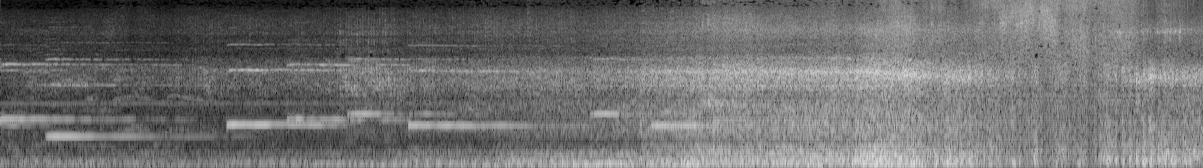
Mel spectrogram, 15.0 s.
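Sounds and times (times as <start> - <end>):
passenger train rumble and rail noise: 0.0 - 15.0.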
